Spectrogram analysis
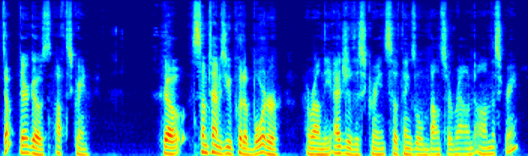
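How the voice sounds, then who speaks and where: Man, stuffy nose, gravelly voice, dry close mic, relaxed coding walkthrough. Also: medium pitch, brisk, no room sound. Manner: thinks aloud, relaxed and chatty. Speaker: coding tutorial host. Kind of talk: casual screen-recorded coding walkthrough.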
